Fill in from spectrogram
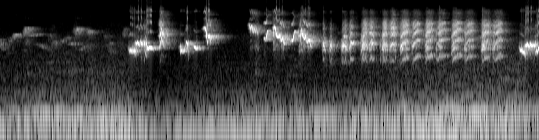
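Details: Song of an orange-headed thrush, played to prompt other birds to sing: faint high notes, then a varied mix of slurred whistles and chatter, ending in a fast string of repeated scratchy notes.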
